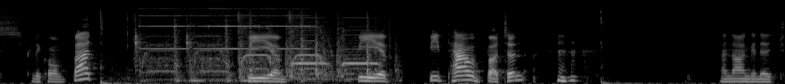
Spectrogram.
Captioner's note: 3d printer sound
